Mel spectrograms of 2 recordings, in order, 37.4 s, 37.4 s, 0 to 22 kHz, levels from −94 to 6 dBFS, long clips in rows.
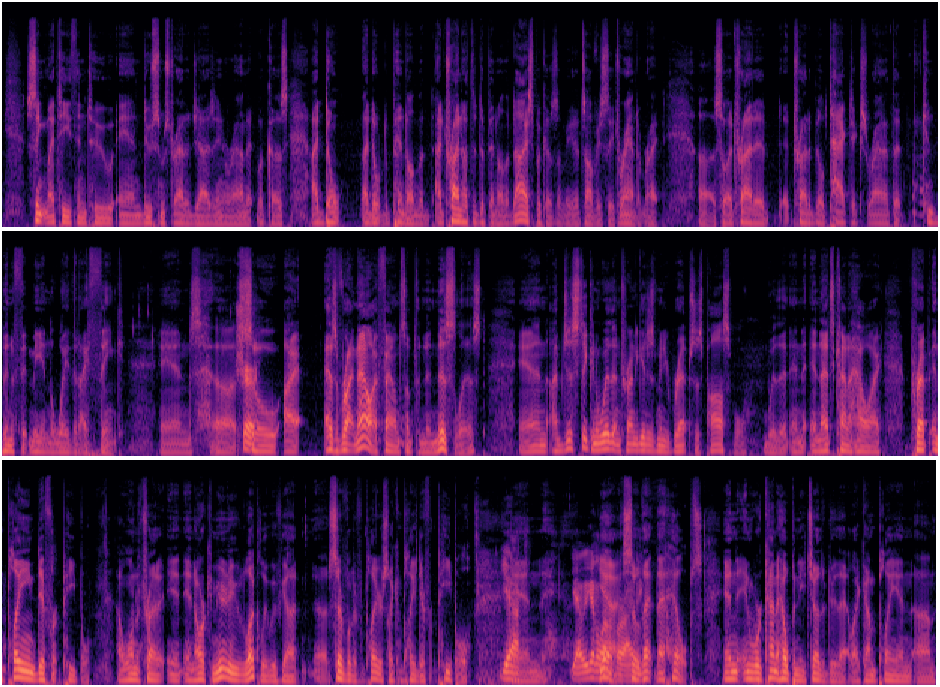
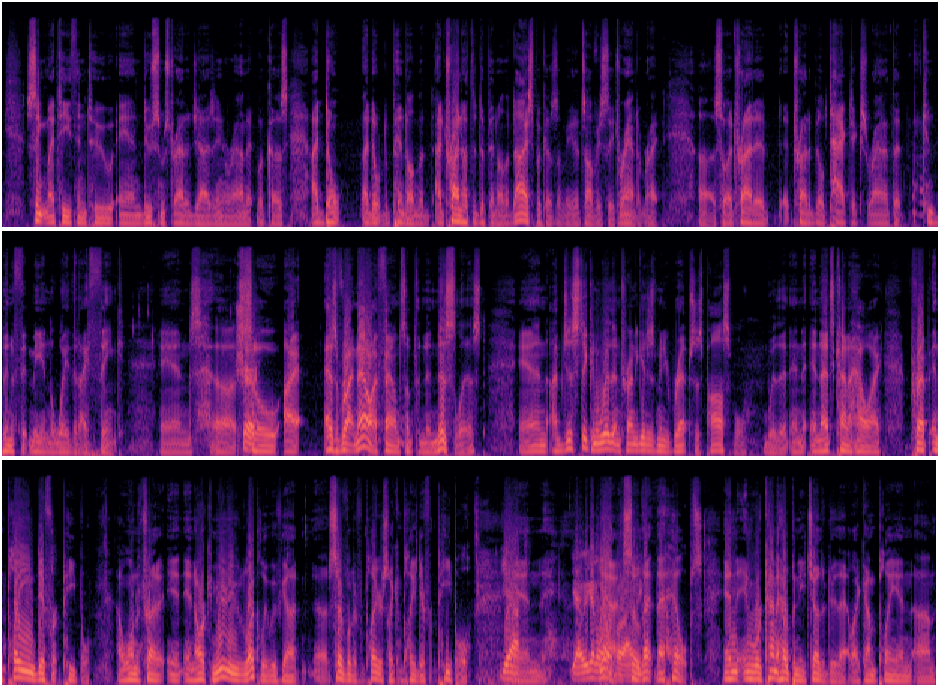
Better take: first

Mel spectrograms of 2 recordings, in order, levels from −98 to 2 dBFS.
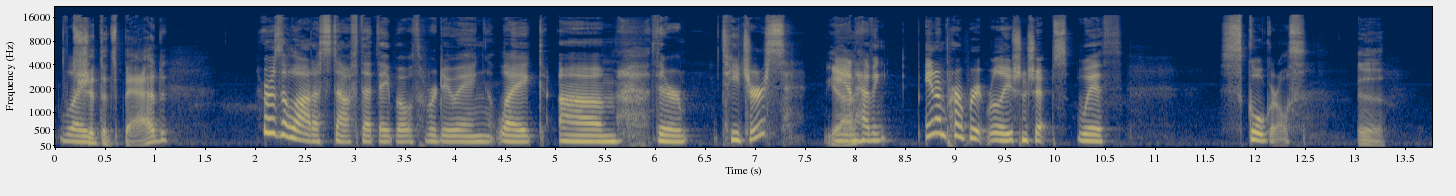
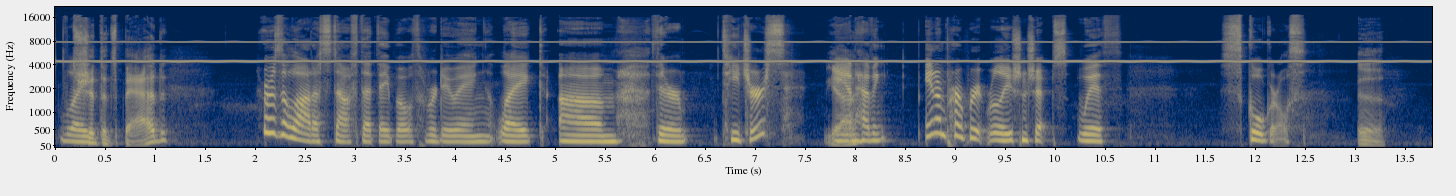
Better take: first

